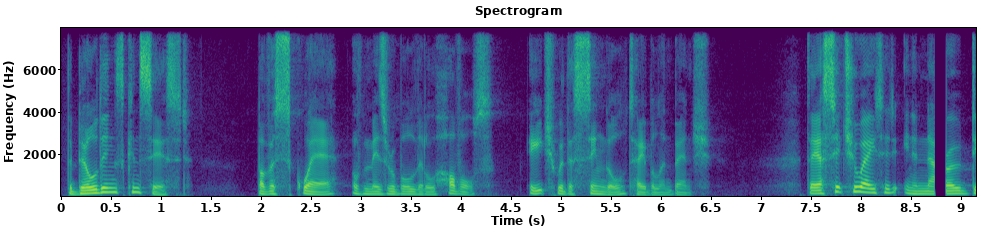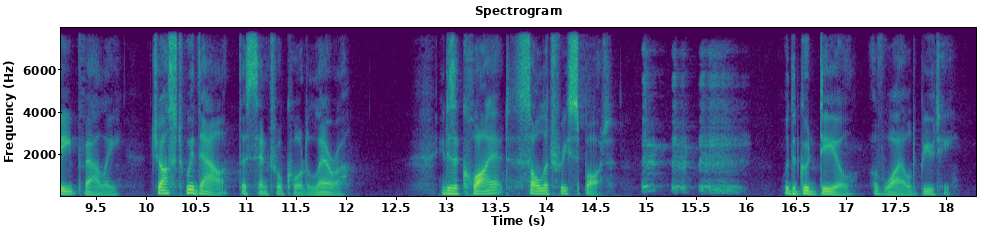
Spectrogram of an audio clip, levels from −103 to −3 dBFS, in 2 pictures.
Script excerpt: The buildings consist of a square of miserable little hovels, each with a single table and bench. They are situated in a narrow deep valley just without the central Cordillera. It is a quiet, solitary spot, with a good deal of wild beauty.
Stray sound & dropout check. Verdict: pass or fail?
fail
